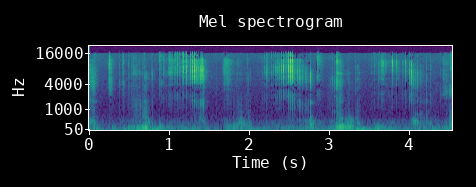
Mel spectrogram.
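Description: Long nails scratch along the white label and glass surface of a small amber glass cosmetic jar held up close. The result is a series of dry, bright scratching bursts with airy hiss, over soft low rumbles and thumps.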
